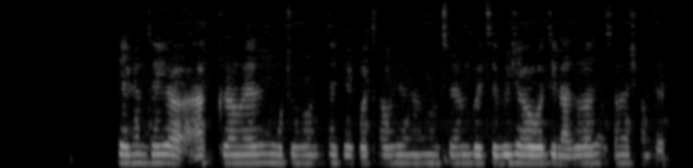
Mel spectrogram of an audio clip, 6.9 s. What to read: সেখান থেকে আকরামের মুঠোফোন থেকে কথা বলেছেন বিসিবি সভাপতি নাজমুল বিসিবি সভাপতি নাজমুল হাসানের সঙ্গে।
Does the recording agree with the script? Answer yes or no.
no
